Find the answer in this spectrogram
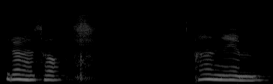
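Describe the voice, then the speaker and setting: A middle-aged woman shares an emotional church testimony in earnest, shifting between hushed and fervent delivery. Her pitch is medium, her tone steady, and she speaks slowly.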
